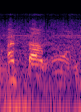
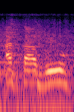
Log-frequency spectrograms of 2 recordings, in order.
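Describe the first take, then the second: First: The word ends with a t sound. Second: The word ends with an h sound. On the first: This is the Quraysh way of reading it. "Orang-orang Quraisy membacanya At-Tabut" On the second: This is how Zaid read it. "Zaid membacanya At-Tabuh dengan hak belakangnya"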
